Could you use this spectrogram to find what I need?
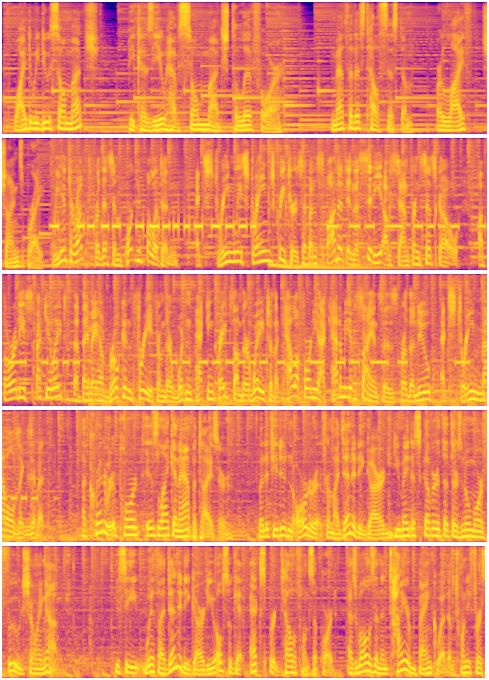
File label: Commercial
